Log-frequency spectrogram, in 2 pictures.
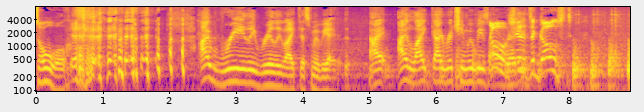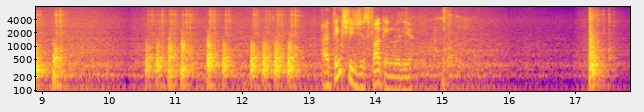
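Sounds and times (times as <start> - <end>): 
speech: 0.0 - 1.7, 2.4 - 8.3, 13.2 - 14.7
laughter: 0.5 - 2.5
banging on a window: 8.0 - 9.4, 10.6 - 13.0, 17.2 - 17.7.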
